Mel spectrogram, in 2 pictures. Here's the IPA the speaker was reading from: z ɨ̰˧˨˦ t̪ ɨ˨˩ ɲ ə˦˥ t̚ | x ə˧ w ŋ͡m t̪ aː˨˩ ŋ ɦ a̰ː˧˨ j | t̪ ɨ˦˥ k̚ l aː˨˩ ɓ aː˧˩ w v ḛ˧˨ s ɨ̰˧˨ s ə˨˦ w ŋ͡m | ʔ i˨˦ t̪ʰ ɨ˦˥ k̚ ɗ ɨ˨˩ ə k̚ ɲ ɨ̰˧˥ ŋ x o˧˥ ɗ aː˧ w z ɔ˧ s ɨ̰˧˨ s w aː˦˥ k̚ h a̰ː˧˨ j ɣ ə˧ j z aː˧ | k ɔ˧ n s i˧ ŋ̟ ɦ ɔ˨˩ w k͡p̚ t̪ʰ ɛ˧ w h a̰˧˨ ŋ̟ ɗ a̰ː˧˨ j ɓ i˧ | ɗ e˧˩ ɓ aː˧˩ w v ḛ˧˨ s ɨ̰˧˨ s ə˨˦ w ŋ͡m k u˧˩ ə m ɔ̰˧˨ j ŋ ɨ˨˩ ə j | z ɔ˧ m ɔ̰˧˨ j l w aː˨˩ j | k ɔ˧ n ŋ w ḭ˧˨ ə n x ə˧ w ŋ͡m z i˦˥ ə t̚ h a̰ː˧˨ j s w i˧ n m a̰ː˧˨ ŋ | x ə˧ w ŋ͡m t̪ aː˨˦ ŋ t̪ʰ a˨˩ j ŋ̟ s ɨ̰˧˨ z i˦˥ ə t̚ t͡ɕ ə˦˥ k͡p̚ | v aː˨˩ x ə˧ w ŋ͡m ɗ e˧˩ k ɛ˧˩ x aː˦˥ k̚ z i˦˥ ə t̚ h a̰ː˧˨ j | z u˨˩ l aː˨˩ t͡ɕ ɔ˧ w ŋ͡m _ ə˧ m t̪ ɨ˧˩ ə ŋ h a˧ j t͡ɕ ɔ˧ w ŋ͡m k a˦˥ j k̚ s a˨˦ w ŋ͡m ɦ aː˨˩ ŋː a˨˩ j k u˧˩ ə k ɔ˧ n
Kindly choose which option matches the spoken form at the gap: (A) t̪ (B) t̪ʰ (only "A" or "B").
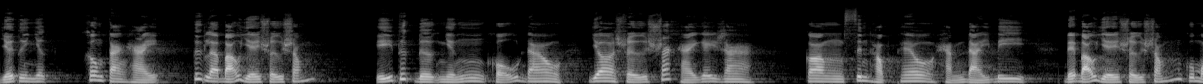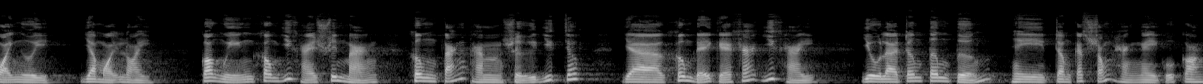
A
